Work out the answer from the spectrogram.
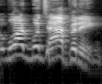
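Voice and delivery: high, loud stammered confusion; hammed-up baffled reaction; mock bewilderment. Acting baffled reaction to imagined video.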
